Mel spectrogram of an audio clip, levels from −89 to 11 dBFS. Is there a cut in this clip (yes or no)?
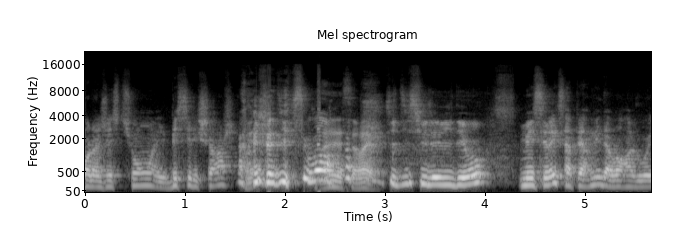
no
